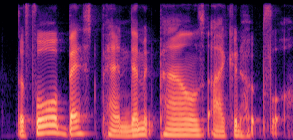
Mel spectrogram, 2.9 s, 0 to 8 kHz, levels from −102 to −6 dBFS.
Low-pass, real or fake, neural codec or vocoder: 7.2 kHz; real; none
